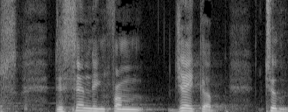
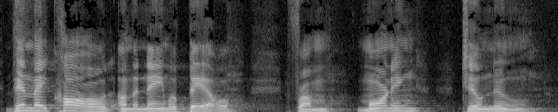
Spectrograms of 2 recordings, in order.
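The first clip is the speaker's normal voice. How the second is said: ordinary talk, nothing marked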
